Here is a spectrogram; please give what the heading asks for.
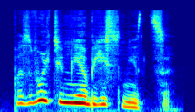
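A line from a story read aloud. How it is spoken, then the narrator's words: Quiet remark. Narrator (Russian): тихо заметила миссис Таунсенд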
